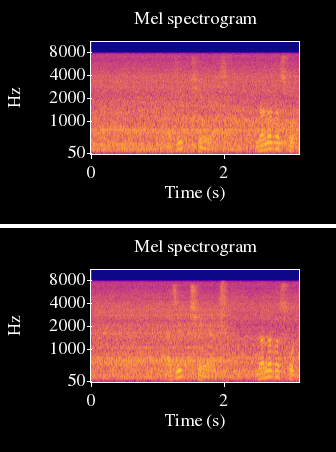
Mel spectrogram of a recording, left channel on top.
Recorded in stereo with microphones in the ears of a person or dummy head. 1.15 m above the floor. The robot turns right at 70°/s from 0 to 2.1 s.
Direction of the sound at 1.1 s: 70° right.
